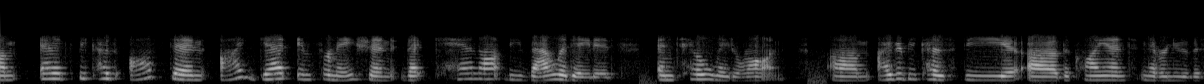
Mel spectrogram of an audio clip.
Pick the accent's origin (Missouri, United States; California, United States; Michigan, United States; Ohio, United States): Ohio, United States; I'm a transplant from Ohio, if you couldn't tell by my accent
